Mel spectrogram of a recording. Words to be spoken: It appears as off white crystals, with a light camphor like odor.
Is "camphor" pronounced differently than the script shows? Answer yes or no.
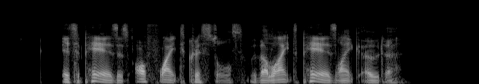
yes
